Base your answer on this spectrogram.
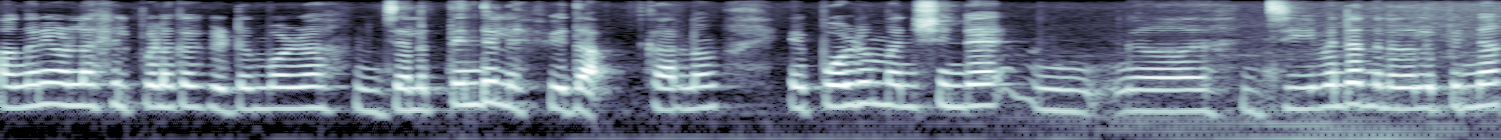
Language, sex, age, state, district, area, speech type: Malayalam, female, 30-45, Kerala, Idukki, rural, spontaneous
